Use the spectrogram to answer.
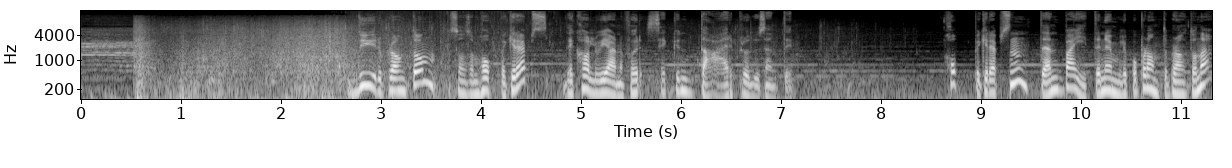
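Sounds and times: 
sheep bleating: 0:00.0 - 0:00.8
speech: 0:02.7 - 0:07.2, 0:08.7 - 0:11.3.

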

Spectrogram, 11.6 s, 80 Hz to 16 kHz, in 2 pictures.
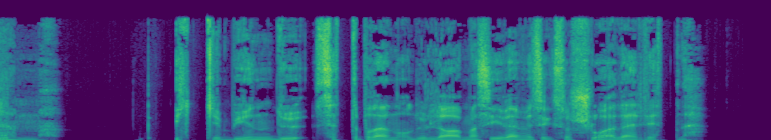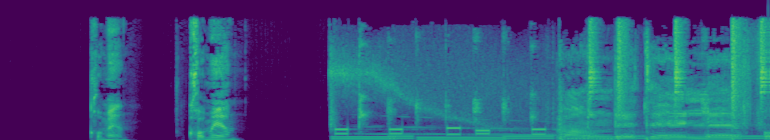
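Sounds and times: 
speech: 0:01.6 - 0:05.4, 0:06.5 - 0:11.2
bright electronic ringtone melody of stepped beeping notes: 0:08.3 - 0:11.5.

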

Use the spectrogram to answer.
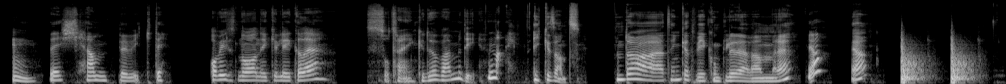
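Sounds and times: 
speech: 0:00.1 - 0:08.7
firm knocks on a wooden table: 0:09.0 - 0:09.9.

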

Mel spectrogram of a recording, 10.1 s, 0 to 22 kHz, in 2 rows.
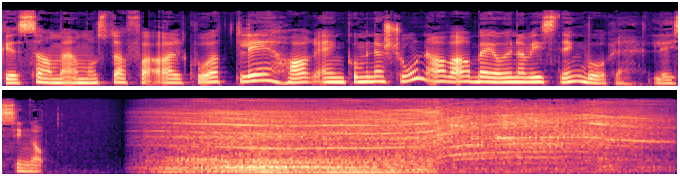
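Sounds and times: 
speech: 0:00.0 - 0:05.4
sanding machine whirring on wooden garage door parts in Eid, Sogn og Fjordane, Norway: 0:06.0 - 0:10.1.

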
